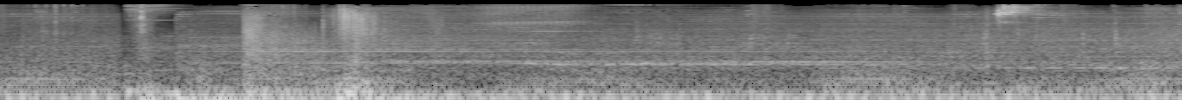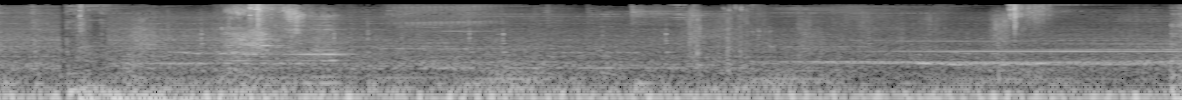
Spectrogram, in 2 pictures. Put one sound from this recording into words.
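Heavy machinery hums with a low, steady drone.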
